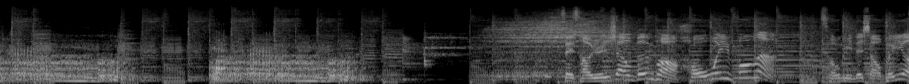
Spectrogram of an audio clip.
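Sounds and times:
lion roaring: 0.0 - 1.4, 2.1 - 3.7
speech: 5.7 - 9.0.

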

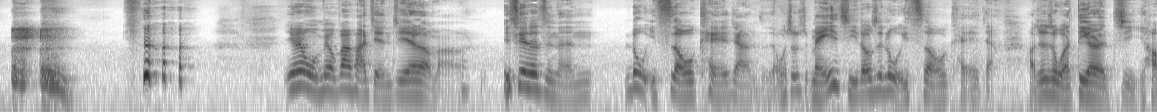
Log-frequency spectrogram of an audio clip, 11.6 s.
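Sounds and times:
person coughing roughly: 0.1 - 0.8
throat clearing: 0.1 - 0.8
speech: 2.9 - 11.5.

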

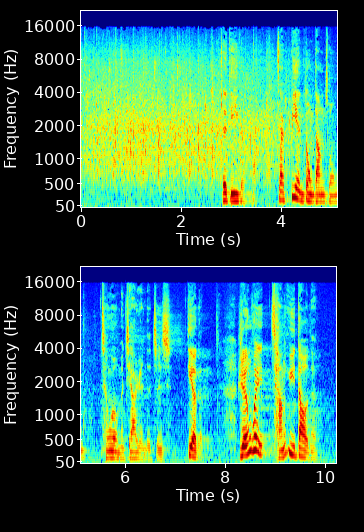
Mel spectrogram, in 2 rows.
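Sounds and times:
audience applause: 0.0 - 4.9
speech: 2.8 - 9.9.

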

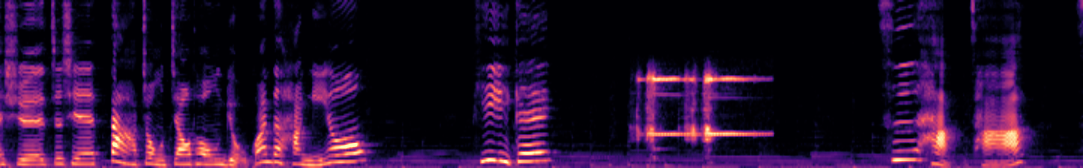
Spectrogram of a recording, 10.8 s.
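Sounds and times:
speech: 0.0 - 3.8, 4.8 - 5.6, 8.9 - 10.4
bicycle bell ringing: 6.3 - 7.8.

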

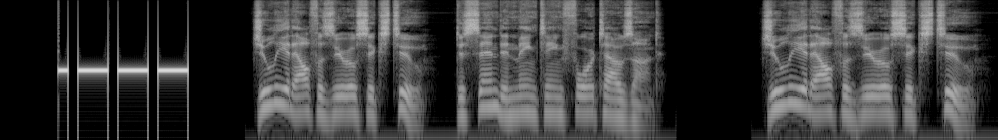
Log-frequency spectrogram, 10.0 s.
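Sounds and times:
Morse code beeps: 0.6 - 1.9
speech: 2.6 - 6.6, 7.6 - 9.8.

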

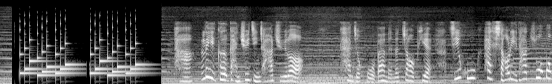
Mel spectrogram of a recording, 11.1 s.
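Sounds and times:
telephone ringing with a melodic electronic ringtone: 0.4 - 3.2
speech: 3.6 - 6.2, 6.8 - 11.0.

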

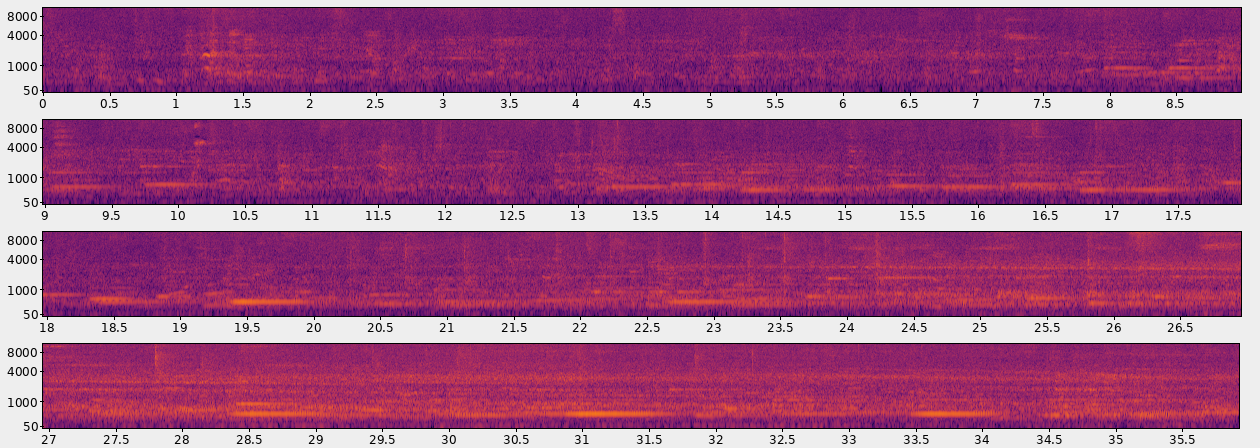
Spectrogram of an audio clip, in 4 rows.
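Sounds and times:
faint voices: 0.0 - 35.9
metro train rumble: 0.0 - 35.9.

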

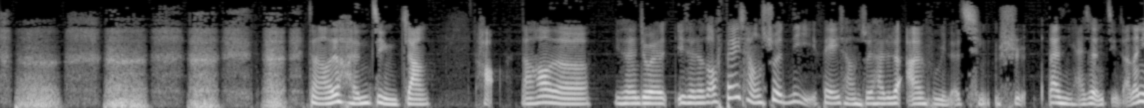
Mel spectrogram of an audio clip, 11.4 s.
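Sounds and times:
person imitating nervous breathing through a face mask: 0.0 - 3.1
speech: 3.1 - 11.4.

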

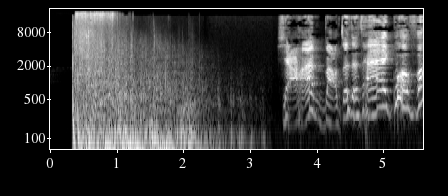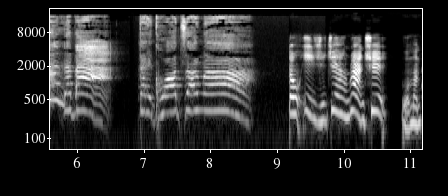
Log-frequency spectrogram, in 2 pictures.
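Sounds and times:
cartoon explosion sound effect: 0.3 - 3.3
speech: 3.5 - 11.1.

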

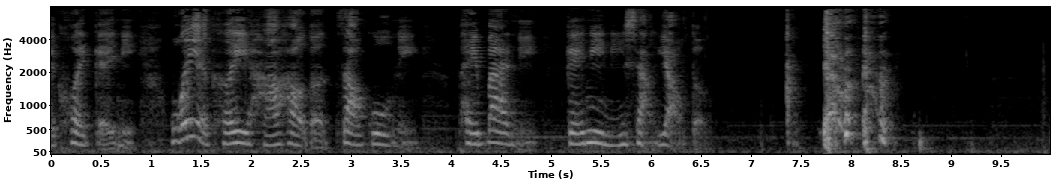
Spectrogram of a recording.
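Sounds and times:
speech: 0.0 - 6.6
person coughing after choking: 7.7 - 8.8.

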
